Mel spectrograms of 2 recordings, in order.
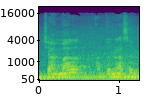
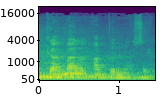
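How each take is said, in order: First: The first name begins with a j sound. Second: The first name begins with a hard g sound.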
